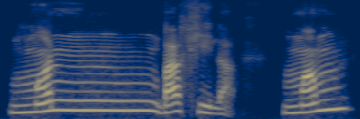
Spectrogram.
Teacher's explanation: দেখেন মিমের দ্বারা নুন সাকিনকে পরিবর্তন করতে হয়, এটাকে নুন, নুন সাকিন এসছে, নুন সাকিনের উপরে দেখেন পরে দেখেন বা এসছে, তাই না? তাই নুন সাকিনকে মিমের দ্বারা পরিবর্তন করে একালিফ পরিমাণ গুণনা করে পড়তে হবে। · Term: ইকলাব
